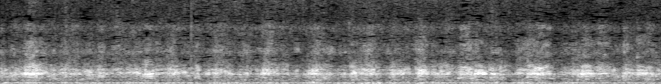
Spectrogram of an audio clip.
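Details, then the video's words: Many ducks quack together, their harsh nasal calls merging into a continuous rhythmic babble that throbs about twice per second. "SUARA BEBEK WEK WEK SUARA BEBEK KWEK KWEK KWEK KWEK SUARA BEBEK ANGSA SUARA BEBEK KETAWA DUCK SOUND"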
